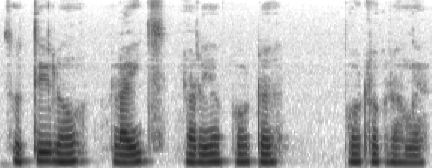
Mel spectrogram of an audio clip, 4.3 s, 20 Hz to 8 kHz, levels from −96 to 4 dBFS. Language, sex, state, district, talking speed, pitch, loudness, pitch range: Tamil, male, Tamil Nadu, Nilgiris, 70 wpm, 140 Hz, -17 LUFS, 135-145 Hz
